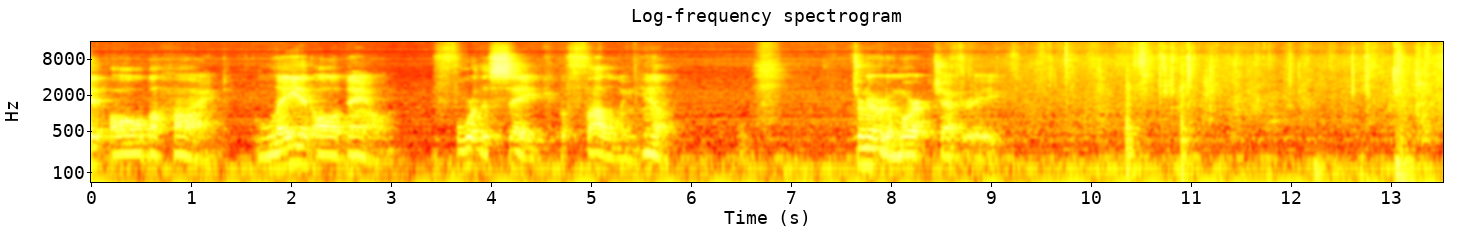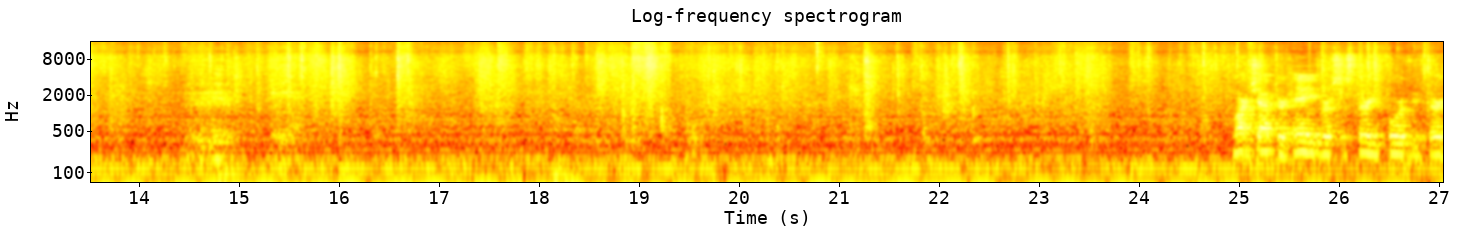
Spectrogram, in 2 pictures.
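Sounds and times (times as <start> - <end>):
low room hum: 0.0 - 27.0
crisp paper crackles: 8.6 - 27.0
book pages rustling: 8.9 - 27.0.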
